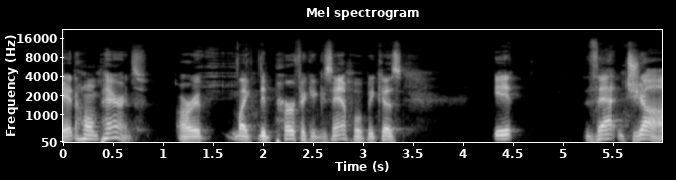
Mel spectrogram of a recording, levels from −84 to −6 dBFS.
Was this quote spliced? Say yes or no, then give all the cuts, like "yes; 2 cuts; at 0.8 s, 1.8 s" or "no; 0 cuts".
no; 0 cuts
